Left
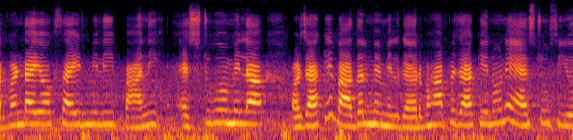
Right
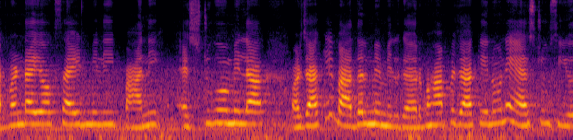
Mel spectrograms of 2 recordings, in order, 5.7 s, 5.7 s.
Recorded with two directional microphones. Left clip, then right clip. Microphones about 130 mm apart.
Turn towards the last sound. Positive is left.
turn(degrees=15)  # may be behind; listen again after turning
